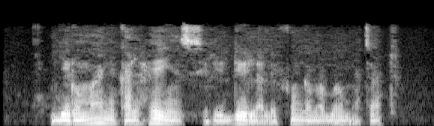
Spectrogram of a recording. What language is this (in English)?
Swahili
